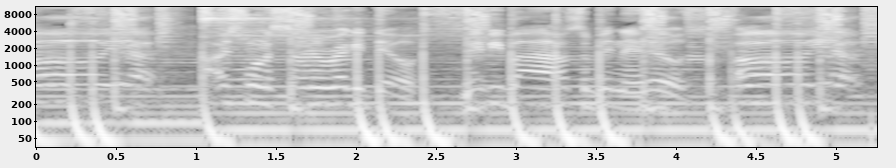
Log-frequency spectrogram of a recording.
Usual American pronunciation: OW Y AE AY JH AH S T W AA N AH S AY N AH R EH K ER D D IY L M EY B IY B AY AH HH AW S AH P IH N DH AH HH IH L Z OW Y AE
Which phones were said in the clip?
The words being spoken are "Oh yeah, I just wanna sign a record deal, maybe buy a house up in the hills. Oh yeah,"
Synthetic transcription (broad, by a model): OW Y AE AY JH AH S T W AA N AH S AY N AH R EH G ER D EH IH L M EY B IY B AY AH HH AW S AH B IH N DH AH HH IH L Z OW Y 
